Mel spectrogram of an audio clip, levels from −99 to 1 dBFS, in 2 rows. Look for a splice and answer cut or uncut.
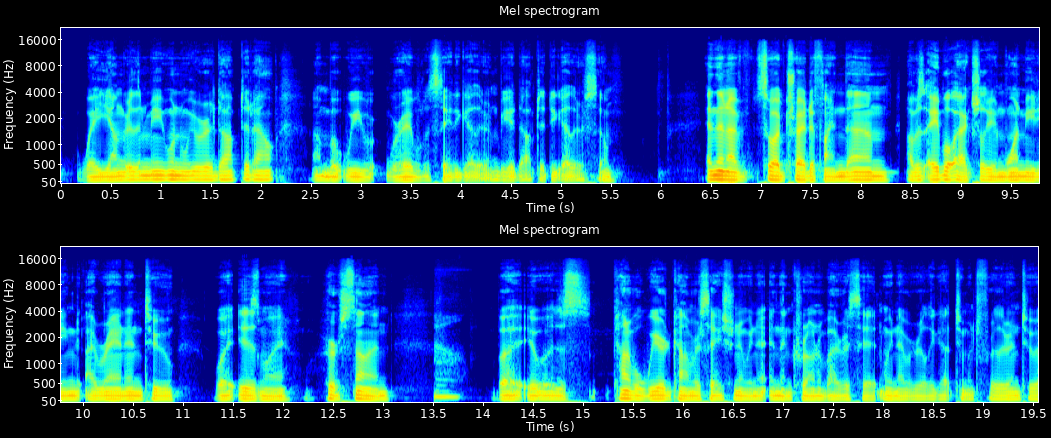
cut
